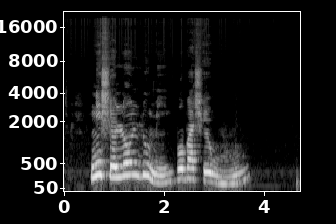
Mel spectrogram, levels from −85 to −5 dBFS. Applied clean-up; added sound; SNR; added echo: none; none; none; none.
